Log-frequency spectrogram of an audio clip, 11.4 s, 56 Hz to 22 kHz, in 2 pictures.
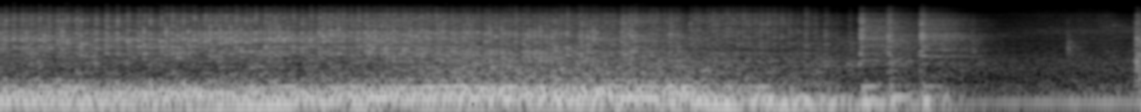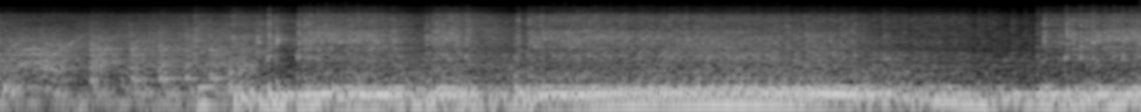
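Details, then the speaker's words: Modified V6 Mustang: it cranks, fires, dips nearly to stalling, then picks up with uneven revs. Rough running; owner suspects another vacuum leak and says only a few plugs are firing. "like and it kind of sounds like I have another vacuum leak let's try that"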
